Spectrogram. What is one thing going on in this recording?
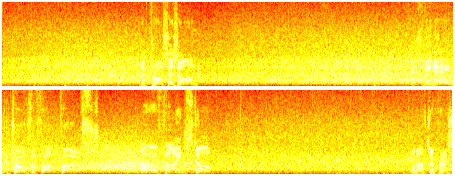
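A football is kicked with dull thumps now and then.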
